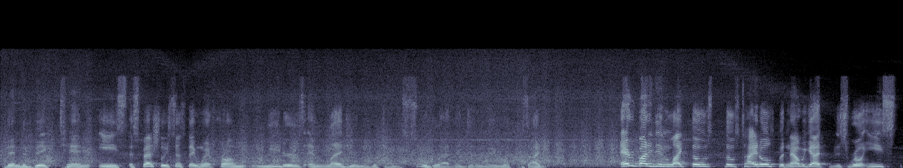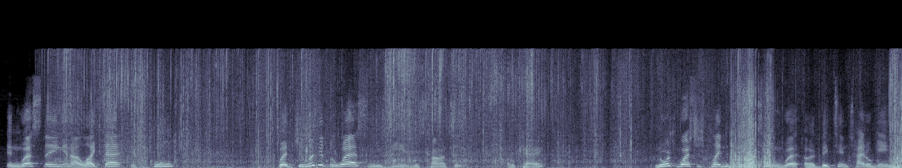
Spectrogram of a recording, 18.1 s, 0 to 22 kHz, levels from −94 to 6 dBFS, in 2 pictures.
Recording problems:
household noises; loud; throughout; 6 dB below the speech

